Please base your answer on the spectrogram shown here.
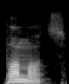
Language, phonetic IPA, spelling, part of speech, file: Polish, [ˈpɔ̃mɔt͡s], pomoc, noun, Pl-pomoc.ogg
